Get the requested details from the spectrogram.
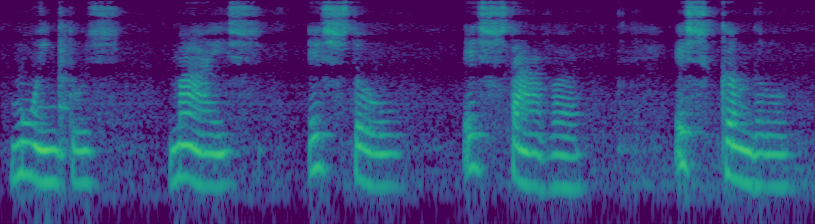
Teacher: the influence of the Portuguese accent can be perceived by means of the pronounced S. We shush a lot. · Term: sh sound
